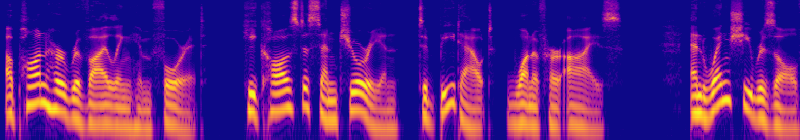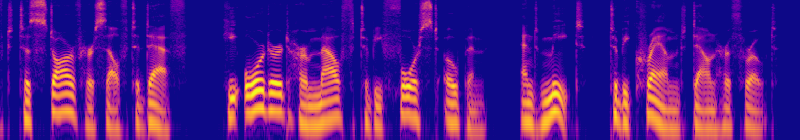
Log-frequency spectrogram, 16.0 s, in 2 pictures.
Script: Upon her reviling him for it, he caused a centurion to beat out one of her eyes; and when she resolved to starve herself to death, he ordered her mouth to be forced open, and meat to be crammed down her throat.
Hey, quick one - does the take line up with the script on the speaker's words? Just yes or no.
yes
